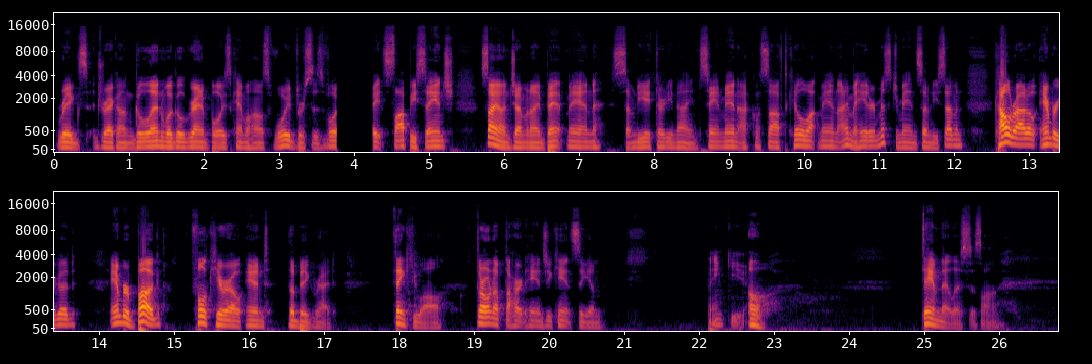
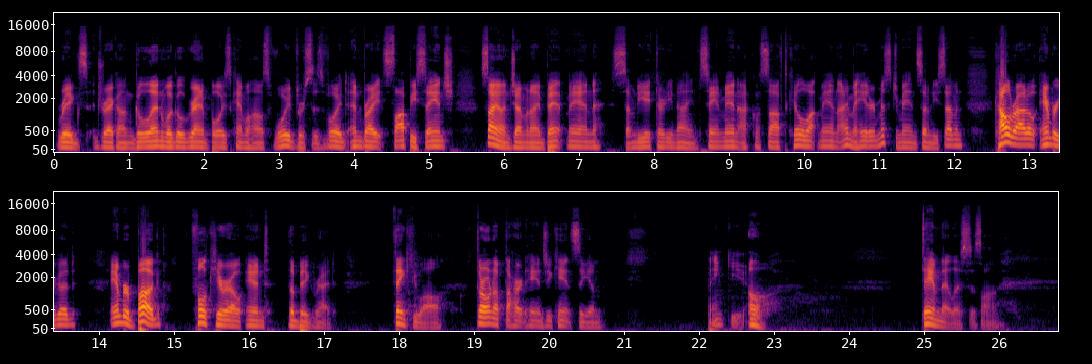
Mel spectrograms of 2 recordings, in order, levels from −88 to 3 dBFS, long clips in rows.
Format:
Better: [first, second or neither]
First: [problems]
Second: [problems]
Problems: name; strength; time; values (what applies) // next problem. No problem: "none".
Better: second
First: audio cutting out; at 4 s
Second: none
